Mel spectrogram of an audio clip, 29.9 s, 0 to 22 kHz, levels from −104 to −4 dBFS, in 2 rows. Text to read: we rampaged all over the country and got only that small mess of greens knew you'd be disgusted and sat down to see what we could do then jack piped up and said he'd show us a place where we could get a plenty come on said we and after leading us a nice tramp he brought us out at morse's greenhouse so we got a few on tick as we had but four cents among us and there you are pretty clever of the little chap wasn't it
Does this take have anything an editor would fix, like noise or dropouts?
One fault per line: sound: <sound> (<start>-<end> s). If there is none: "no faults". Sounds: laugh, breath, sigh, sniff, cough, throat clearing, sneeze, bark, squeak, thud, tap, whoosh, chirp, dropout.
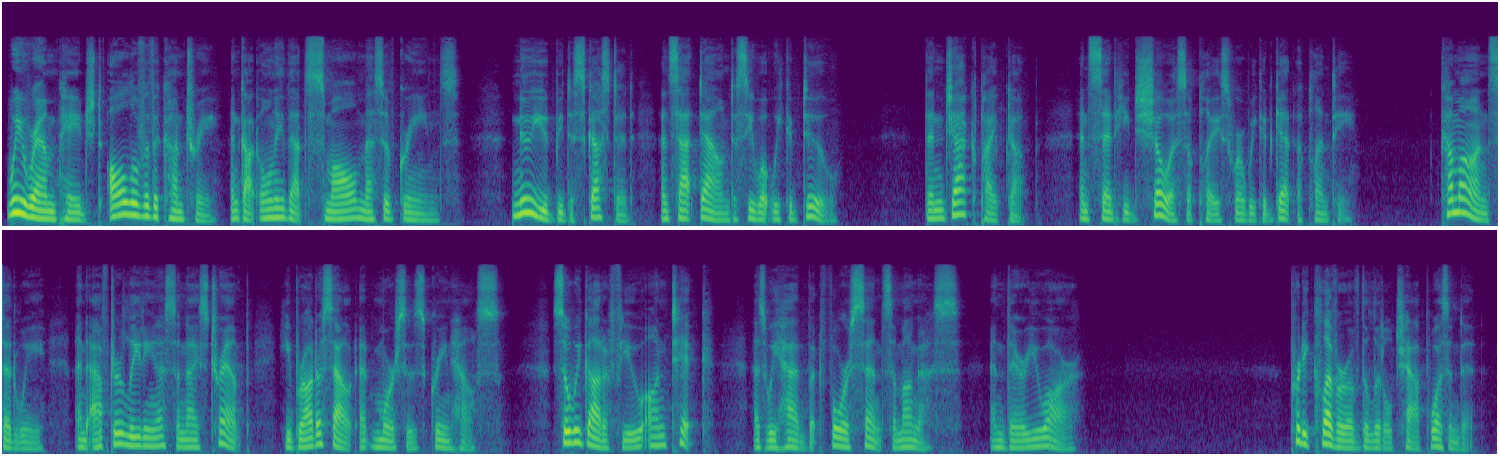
no faults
